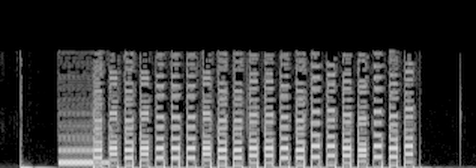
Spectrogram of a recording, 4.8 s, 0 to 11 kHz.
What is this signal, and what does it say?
DTMF, heard as telephone touch tones, tones of about 90 ms. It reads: 10102220118821698765#
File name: thuraya inc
